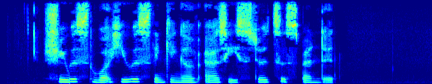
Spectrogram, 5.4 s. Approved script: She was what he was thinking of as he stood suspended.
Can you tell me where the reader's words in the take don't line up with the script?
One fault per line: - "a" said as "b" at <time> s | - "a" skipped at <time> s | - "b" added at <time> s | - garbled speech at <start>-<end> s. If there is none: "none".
none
